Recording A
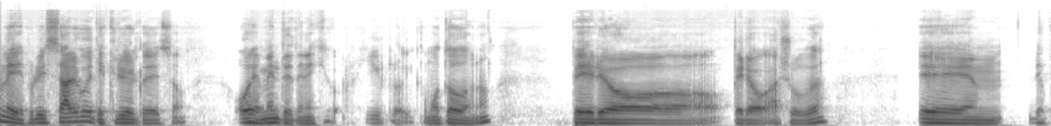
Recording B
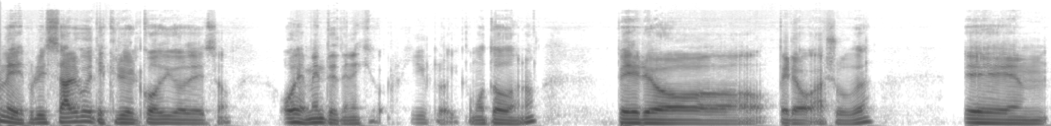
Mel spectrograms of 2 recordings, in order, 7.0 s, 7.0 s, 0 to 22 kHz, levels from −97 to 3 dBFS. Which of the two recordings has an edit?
A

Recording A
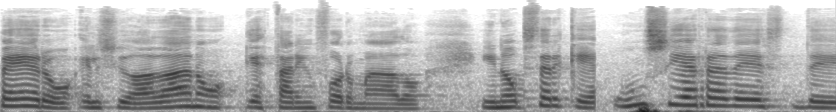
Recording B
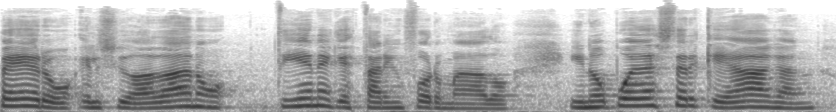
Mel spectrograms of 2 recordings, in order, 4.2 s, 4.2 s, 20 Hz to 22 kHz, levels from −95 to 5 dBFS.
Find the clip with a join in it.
A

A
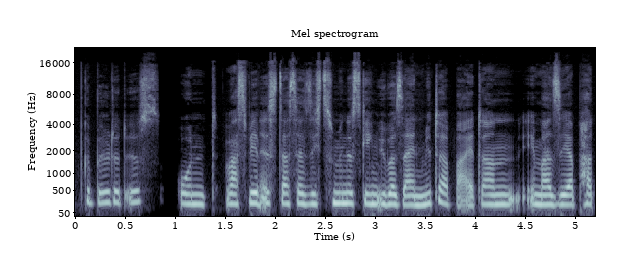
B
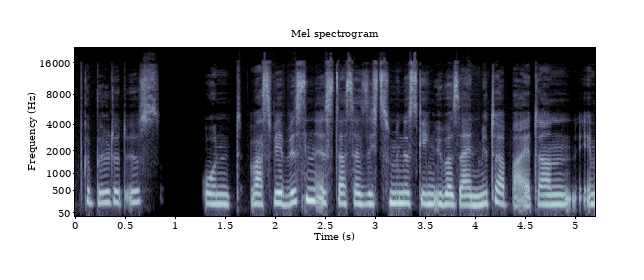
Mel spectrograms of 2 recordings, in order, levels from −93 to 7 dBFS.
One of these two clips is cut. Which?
A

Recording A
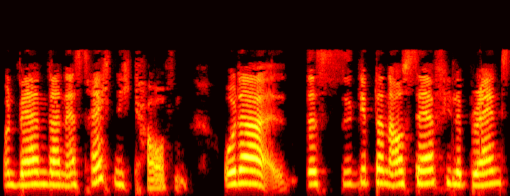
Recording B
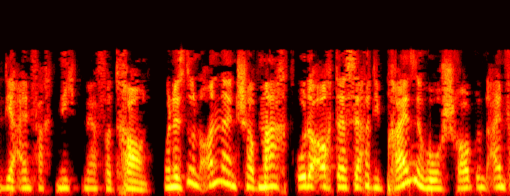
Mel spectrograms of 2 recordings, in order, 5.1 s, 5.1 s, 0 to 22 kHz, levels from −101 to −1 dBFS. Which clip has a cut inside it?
B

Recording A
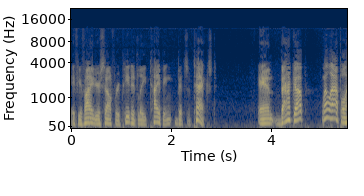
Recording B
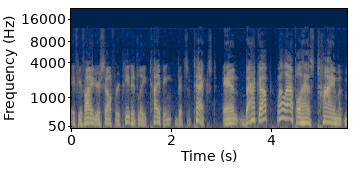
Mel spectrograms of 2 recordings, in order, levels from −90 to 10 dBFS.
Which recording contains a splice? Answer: B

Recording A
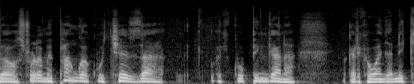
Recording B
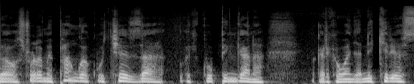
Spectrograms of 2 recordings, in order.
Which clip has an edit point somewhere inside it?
B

